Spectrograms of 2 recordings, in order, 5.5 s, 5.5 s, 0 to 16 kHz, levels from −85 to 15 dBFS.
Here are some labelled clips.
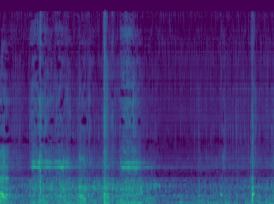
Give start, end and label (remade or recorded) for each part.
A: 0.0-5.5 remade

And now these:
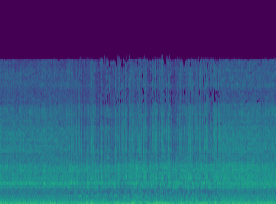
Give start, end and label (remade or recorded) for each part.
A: 0.0-1.4 recorded; 1.4-4.4 remade; 4.4-5.5 recorded

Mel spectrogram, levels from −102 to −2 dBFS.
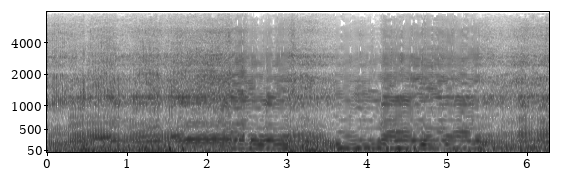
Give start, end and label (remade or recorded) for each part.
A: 0.0-2.3 recorded; 2.3-3.0 remade; 3.0-3.6 recorded; 3.6-5.4 remade; 5.4-6.3 recorded

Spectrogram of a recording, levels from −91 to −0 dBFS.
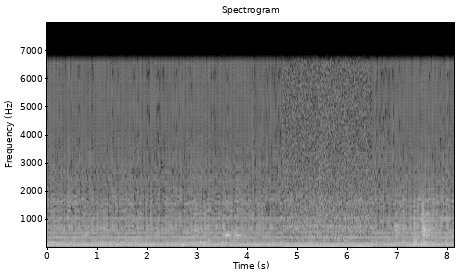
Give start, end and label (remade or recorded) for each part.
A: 0.0-4.7 remade; 4.7-6.5 recorded; 6.5-8.2 remade

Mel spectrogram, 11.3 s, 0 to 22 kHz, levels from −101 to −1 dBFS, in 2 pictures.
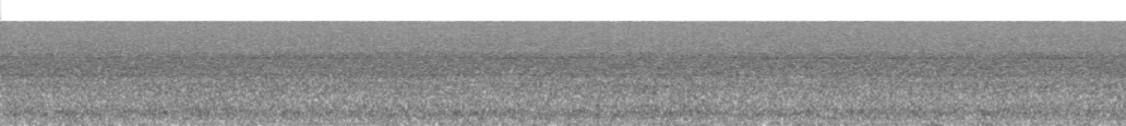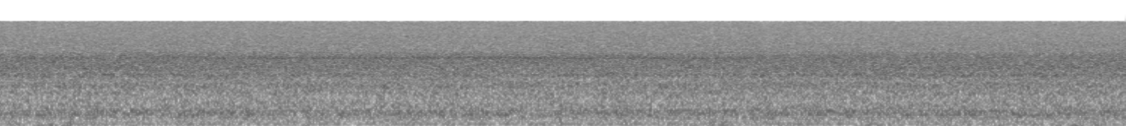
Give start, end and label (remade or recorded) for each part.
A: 0.0-11.3 remade

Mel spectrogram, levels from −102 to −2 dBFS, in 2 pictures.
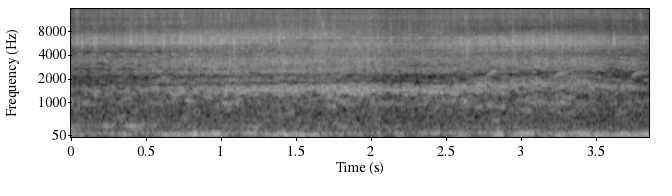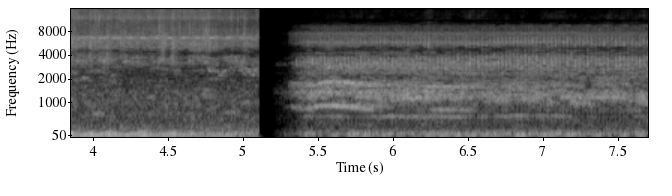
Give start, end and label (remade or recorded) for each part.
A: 0.0-3.4 recorded; 3.4-4.0 remade; 4.0-4.8 recorded; 4.8-6.2 remade; 6.2-7.7 recorded

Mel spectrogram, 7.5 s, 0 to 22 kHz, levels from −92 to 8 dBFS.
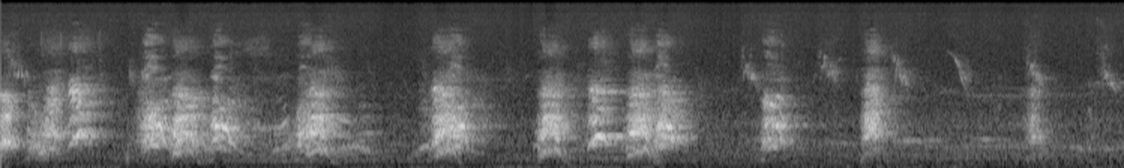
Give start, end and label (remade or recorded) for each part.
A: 0.0-3.2 recorded; 3.2-6.2 remade; 6.2-7.5 recorded

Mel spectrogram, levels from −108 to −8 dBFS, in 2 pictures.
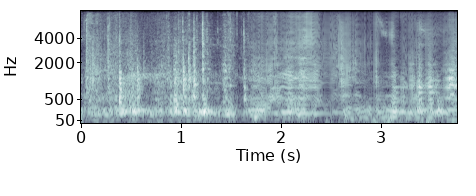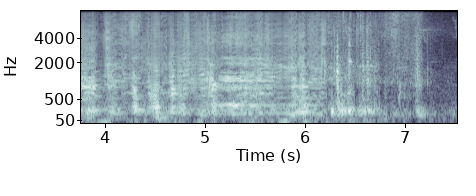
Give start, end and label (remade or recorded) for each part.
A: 0.0-1.7 recorded; 1.7-6.2 remade; 6.2-7.5 recorded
